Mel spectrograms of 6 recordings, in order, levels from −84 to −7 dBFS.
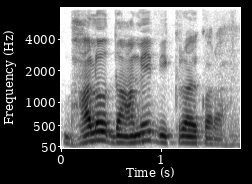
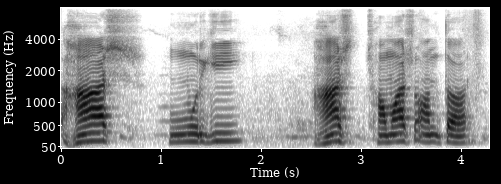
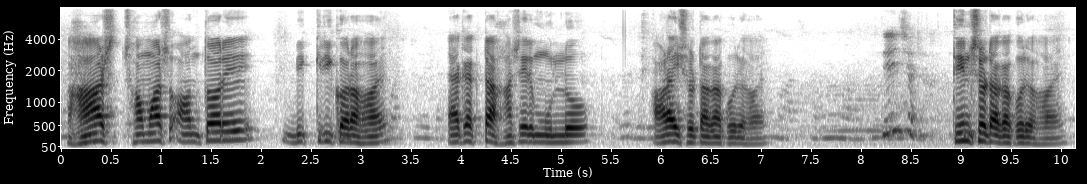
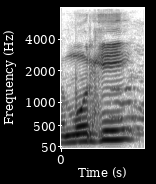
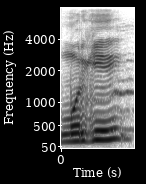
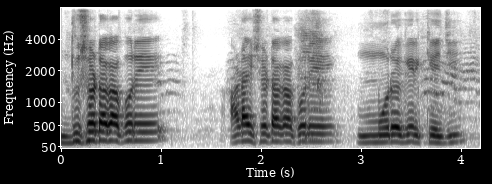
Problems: constant background noise, background conversations at intervals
